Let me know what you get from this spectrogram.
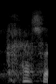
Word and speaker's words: chesed: Can you say that? Chesed. Okay, you kind of almost like you're spitting. It's a chet. Chesed. The accent on the first syllable.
